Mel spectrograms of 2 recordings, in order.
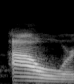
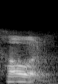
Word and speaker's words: hour: Take off the H. Because hour. One more time. Because. How? We're missing it. Okay. So, can you feel yourself pronouncing an H. You're saying because how. So, you don't want to say how. Go straight to the vowel.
